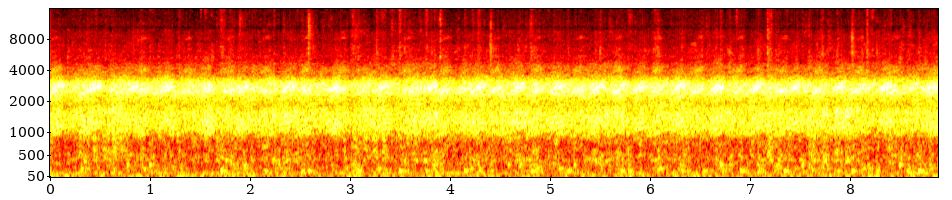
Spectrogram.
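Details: Many frogs croaking in a Korean countryside night under light rain, rapid overlapping calls forming a constant dense chorus, over two pulses per second, steady rain patter behind.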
